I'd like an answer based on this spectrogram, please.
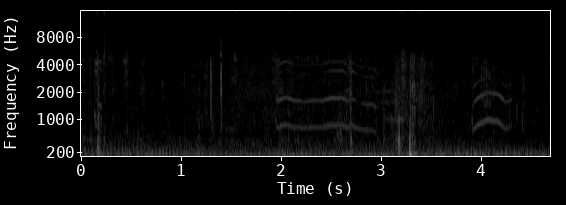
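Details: Baby kittens meowing: two or three thin, rising-falling mews around the middle and end, each about a second long, over a low steady background hum with a few soft clicks and knocks.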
